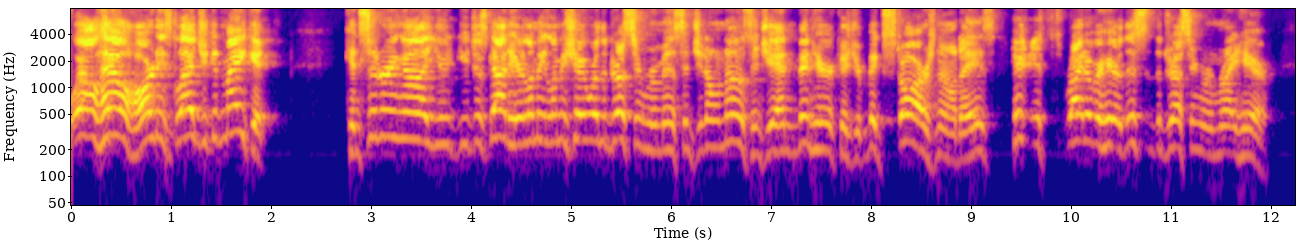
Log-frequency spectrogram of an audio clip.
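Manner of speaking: high, mocking, dripping with sarcasm. Retelling how Bradshaw greeted the late arrivals: imitating Bradshaw being sarcastic. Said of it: "he's being super sarcastic".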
